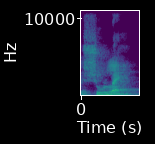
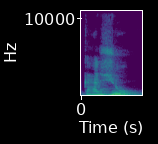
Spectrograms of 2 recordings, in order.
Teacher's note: Oxítona, última sílaba mais forte. Paroxítona, o exemplo de oxítona, chulé, acento no lé, por exemplo.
